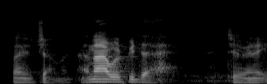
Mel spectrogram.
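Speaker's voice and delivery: ordinary delivery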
